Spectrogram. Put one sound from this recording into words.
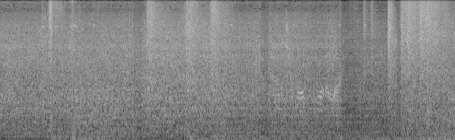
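Naval guns fire with heavy booms.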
